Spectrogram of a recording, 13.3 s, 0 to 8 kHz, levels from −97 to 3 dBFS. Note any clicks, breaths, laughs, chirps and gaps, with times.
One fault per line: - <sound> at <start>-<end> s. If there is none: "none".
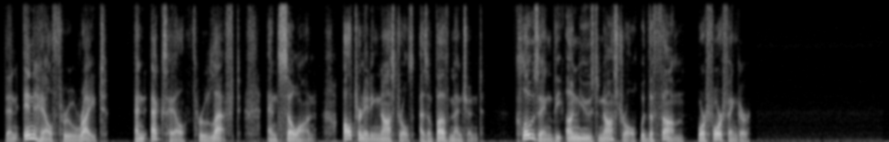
none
